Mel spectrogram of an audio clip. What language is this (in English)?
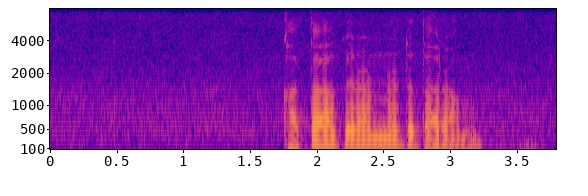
Sinhala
